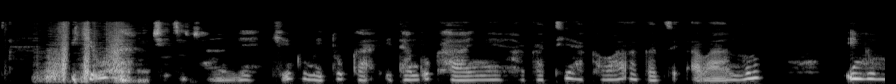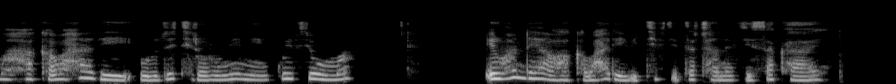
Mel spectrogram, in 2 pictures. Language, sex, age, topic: Rundi, female, 25-35, education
